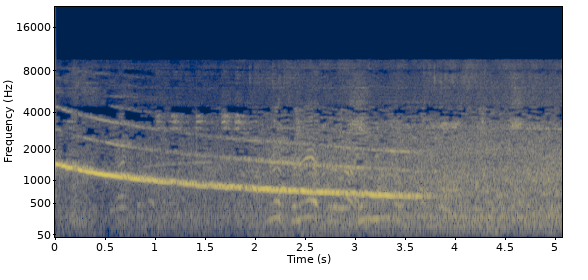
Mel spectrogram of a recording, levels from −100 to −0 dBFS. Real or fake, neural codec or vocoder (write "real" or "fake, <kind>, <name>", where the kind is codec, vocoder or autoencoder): fake, vocoder, BigVGAN v2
